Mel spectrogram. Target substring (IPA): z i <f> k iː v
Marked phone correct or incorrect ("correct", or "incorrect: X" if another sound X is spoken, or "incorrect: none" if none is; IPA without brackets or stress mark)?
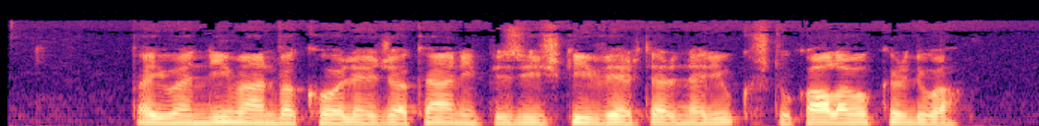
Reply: incorrect: ʃ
